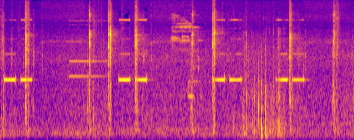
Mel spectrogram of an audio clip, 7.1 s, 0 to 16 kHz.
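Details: Mazda CX-7 (2006–2012) at key-on: dash chimes and sharp clicks but no starter whirr or cranking; fuel pump gets power, no-crank no-start traced to a bad starter fuse.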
